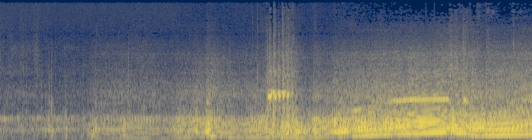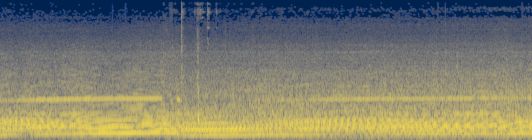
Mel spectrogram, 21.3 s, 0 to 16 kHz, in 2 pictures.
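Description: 1991 Honda Civic 1.4 GL's twin-carburettor four-cylinder engine, heard from inside the cabin, accelerating hard from a quiet start: the revs climb, drop sharply at gear changes about nine and fourteen seconds in, then climb steadily again.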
